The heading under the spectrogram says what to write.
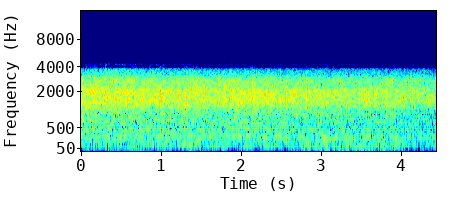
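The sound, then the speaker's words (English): A crowd claps steadily for several seconds, a dense, even wash of many hands with no single claps standing out and no voices over it. “Yeah, that's the crowd clapping.”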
